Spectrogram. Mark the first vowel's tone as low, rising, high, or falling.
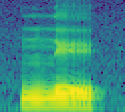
falling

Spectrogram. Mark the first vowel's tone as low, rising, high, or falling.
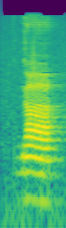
high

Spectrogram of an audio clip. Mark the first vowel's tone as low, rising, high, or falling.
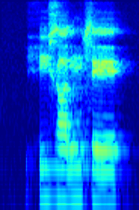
high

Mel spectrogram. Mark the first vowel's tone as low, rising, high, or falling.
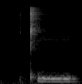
high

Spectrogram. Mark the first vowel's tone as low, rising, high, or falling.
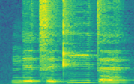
low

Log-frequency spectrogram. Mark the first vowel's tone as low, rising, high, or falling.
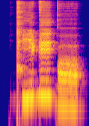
rising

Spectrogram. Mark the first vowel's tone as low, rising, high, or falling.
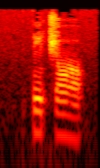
high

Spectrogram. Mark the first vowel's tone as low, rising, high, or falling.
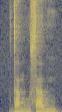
high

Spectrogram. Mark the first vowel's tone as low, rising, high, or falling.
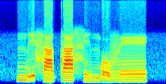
high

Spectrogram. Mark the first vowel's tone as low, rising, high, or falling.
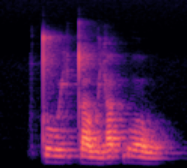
low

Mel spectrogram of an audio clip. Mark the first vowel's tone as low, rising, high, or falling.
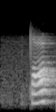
rising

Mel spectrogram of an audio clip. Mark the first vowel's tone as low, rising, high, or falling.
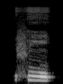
low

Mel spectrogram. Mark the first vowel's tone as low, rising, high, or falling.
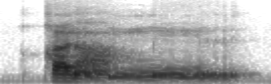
high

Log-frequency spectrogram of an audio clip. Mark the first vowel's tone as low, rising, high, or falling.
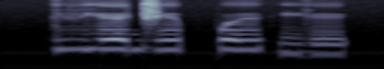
high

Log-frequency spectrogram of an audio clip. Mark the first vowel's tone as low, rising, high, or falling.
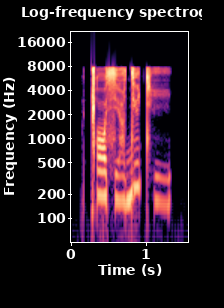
low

